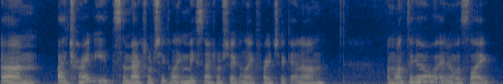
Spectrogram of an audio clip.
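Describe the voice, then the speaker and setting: Soft-spoken and fairly quick, a woman talks at a fairly low pitch with vocal fry and ordinary pitch variation. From United States. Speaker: vlogger. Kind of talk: casual vlog monologue. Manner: hesitant, many fillers.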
